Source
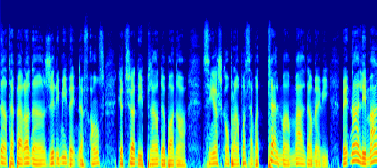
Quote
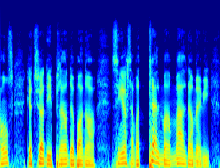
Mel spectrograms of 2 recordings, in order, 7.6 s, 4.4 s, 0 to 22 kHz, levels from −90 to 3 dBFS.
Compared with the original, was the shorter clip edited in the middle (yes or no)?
yes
